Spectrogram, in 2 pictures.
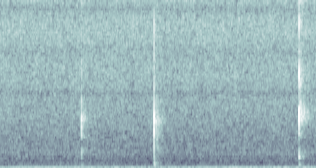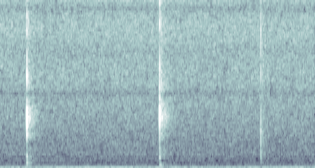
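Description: Near silence with six faint, sharp clicks at irregular intervals, the small ticks of something handled close by.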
